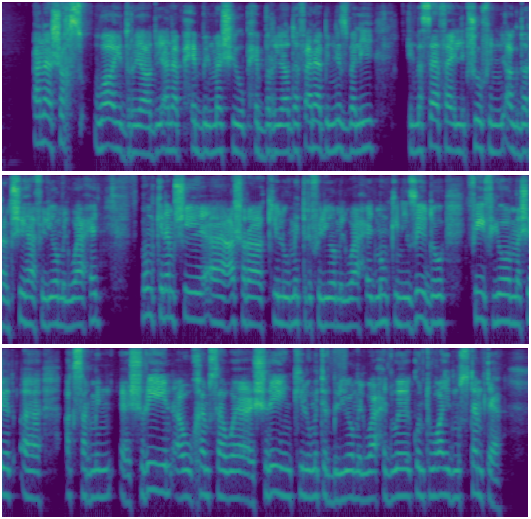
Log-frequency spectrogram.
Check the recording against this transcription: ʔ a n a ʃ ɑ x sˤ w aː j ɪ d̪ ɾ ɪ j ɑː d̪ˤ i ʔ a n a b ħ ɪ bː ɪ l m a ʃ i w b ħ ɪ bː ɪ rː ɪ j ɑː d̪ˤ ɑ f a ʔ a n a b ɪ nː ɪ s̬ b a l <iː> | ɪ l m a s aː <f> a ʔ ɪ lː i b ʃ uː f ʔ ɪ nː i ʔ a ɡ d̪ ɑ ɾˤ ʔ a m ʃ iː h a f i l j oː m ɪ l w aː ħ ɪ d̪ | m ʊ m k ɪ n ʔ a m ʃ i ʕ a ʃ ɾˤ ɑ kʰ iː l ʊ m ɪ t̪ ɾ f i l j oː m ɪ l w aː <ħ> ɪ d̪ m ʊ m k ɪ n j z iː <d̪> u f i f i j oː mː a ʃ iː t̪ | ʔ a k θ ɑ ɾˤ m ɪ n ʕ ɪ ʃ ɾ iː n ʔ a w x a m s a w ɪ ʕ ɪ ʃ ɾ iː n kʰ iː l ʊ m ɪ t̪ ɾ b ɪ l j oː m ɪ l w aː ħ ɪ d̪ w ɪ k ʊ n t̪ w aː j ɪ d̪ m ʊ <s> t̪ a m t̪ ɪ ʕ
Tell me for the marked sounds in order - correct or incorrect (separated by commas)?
correct, correct, correct, correct, correct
